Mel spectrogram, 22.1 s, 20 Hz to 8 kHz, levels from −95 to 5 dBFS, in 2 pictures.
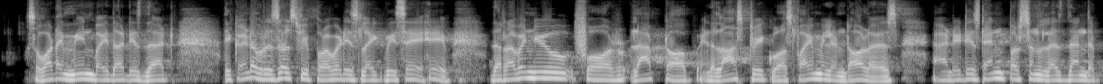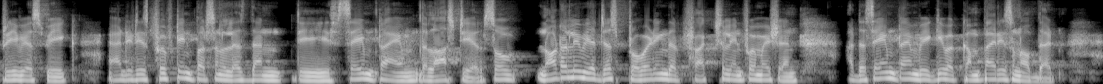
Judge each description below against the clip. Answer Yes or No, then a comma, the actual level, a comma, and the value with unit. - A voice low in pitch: Yes, low, 125 Hz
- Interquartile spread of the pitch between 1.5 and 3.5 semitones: Yes, average, 3.1 semitones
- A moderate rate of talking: Yes, average, 195 wpm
